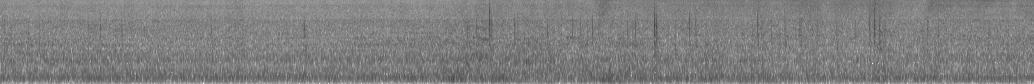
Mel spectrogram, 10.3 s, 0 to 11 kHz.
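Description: A JR 115 series electric train running at speed, heard from inside the passenger car: a steady rumble of wheels and running gear with a low hum, and a few faint clicks.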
